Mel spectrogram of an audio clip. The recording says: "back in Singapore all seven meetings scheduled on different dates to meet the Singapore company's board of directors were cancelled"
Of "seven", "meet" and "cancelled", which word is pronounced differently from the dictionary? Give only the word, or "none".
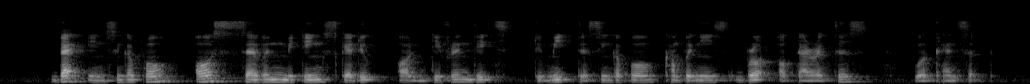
cancelled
